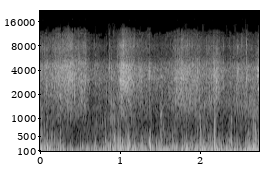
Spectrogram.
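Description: Wind gusting across an open farm field beside a New Holland T8 410 tractor, a loud, steady broadband rush with buffeting bursts against the microphone throughout.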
